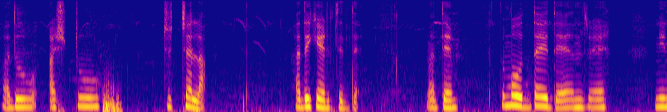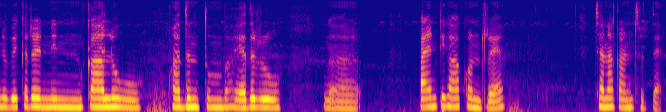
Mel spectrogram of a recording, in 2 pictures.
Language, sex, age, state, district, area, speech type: Kannada, female, 30-45, Karnataka, Udupi, rural, spontaneous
